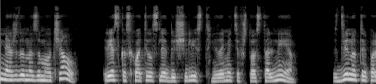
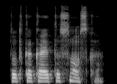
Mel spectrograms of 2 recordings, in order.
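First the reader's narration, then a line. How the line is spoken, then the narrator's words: Muffled. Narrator (Russian): глухо произнес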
